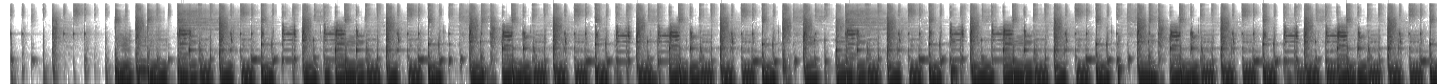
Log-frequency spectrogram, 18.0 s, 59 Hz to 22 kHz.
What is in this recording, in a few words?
Heels; Nokia; 5230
